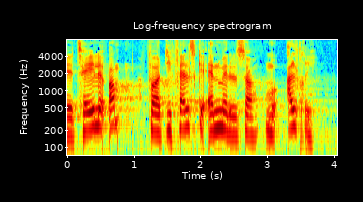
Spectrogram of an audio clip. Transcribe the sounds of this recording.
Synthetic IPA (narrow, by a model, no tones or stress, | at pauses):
t͡sʰɛːləʔɒ̽mfɒ̽d̥ifæl̰sɡ̥əʔænmen̰l̩sɐmɔʔɑld̥ʁi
